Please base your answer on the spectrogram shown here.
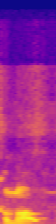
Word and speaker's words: Kamala: mispronounce their name but I'm guessing Kamala is the right way to pronounce it not Kamala it's a hate campaign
